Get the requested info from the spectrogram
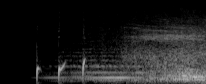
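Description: Animated-logo intro sting: three quick upward-gliding bloop sound effects, each a little higher than the one before, then a swell that builds under electronic music.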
